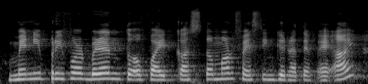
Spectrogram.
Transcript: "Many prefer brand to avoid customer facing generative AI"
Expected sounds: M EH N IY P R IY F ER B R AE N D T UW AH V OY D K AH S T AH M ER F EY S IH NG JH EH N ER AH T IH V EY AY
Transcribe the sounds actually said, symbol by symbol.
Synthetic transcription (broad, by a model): M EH N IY P R IY F ER B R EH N T UW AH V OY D K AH S T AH M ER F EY S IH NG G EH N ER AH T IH F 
